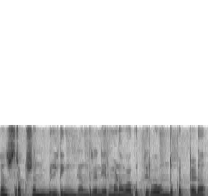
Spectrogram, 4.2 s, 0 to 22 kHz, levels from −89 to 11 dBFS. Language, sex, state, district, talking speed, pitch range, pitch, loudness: Kannada, female, Karnataka, Raichur, 100 wpm, 200-220 Hz, 205 Hz, -15 LUFS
